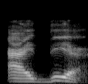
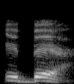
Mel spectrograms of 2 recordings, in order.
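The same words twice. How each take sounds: First: It is pronounced like the English word. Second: It is pronounced like the Spanish word. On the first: The speaker calls it wrong. "Don't go there and say idea" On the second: The speaker calls it right. "It's idea"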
